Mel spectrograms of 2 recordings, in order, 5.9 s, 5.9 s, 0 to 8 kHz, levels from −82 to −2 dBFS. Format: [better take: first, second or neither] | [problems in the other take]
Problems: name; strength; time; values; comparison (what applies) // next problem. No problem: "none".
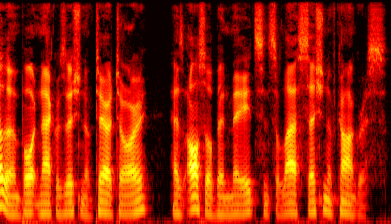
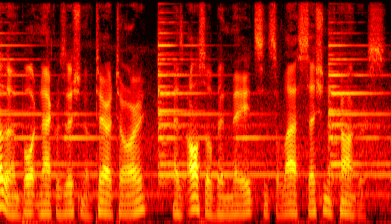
first | background sound (Church bell); 6 dB below the speech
